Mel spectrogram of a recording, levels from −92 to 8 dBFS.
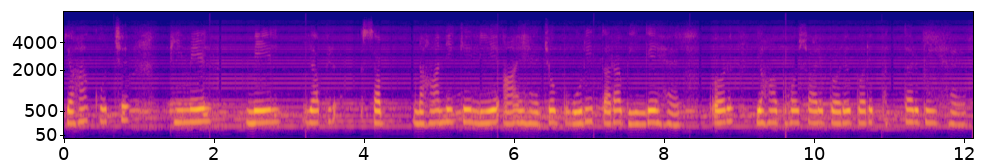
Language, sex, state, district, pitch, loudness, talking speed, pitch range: Hindi, female, Bihar, Purnia, 255 Hz, -19 LUFS, 135 wpm, 245-265 Hz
